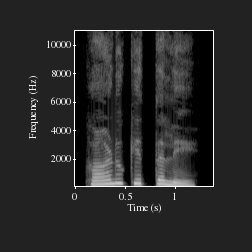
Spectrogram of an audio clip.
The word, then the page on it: ಕಾಡುಕಿತ್ತಲೆ: kāḍu kittale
